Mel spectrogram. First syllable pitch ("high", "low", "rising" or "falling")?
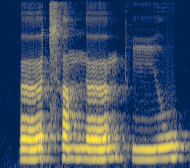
rising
